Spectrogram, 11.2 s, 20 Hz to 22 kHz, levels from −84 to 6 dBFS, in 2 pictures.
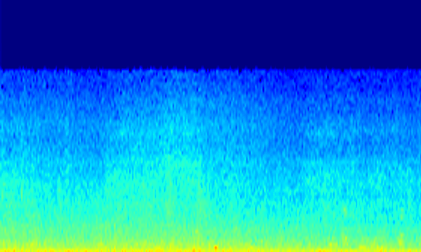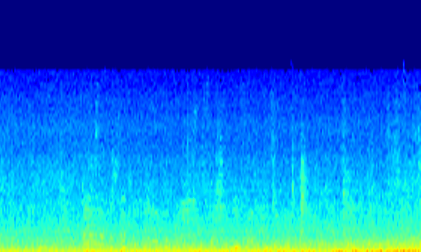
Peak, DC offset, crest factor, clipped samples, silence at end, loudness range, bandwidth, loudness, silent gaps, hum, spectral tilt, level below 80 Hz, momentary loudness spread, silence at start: -14 dBFS; under 0.1%; 14 dB; under 0.1%; 0 s; 2 LU; 16 kHz; -29 LUFS; none; none; -5.5 dB/octave; -34 dBFS; 4 LU; 0 s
